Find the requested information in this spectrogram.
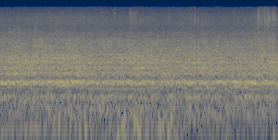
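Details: Foraging bees collecting pollen and bringing it to the hive. An unbroken, rich buzzing drone from numerous bees, level and constant, with short higher-pitched whirs near the start and end.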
